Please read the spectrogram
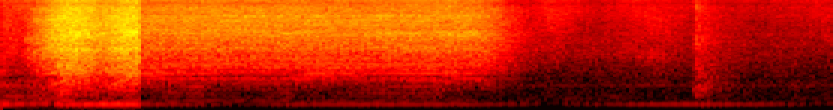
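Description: A hissing spray that comes on with a louder burst, holds steady for about two seconds and then stops. A low hum stops under a second in.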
